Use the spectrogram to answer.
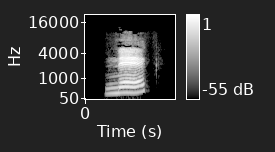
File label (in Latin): "nec", latin; santillana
